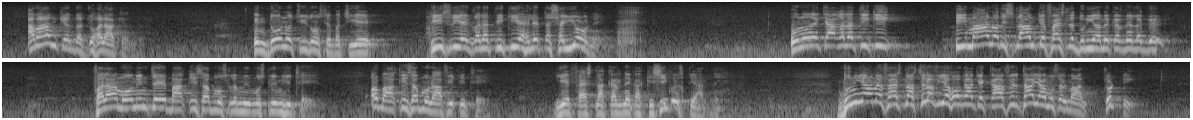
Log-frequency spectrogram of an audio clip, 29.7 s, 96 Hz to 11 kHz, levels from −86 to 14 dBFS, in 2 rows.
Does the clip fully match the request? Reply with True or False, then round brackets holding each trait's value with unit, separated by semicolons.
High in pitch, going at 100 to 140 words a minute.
True (215 Hz; 135 wpm)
